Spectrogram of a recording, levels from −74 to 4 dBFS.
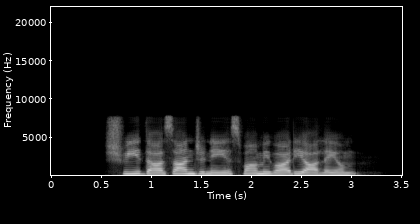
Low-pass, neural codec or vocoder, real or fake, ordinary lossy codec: none; codec, 16 kHz, 0.2 kbps, FocalCodec; fake; none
